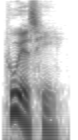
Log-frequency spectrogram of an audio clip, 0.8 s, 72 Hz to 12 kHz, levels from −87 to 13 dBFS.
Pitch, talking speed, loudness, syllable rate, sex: 130 Hz, 230 wpm, -16 LUFS, 4.7 syllables/s, male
